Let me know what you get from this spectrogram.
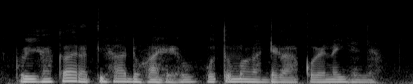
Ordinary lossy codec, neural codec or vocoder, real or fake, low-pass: none; codec, 44.1 kHz, 3.4 kbps, Pupu-Codec; fake; 14.4 kHz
